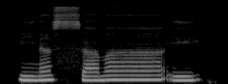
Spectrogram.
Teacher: Panjang mat wajib mutasil adalah 5 harokat.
